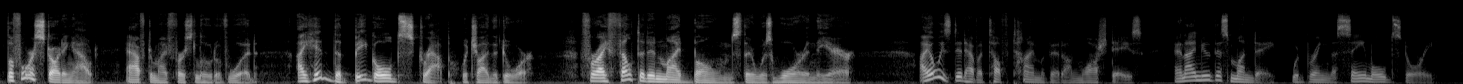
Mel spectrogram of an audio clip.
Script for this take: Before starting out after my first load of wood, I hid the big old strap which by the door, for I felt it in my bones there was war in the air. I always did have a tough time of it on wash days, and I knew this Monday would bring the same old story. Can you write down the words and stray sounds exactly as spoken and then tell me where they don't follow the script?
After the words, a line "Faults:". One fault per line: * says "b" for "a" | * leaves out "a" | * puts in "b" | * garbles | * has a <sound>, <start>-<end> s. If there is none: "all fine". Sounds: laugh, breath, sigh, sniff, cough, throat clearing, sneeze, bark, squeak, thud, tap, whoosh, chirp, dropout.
Before starting out after my first load of wood, I hid the big old strap which by the door, for I felt it in my bones there was war in the air. I always did have a tough time of it on wash days, and I knew this Monday would bring the same old story.
Faults:
all fine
